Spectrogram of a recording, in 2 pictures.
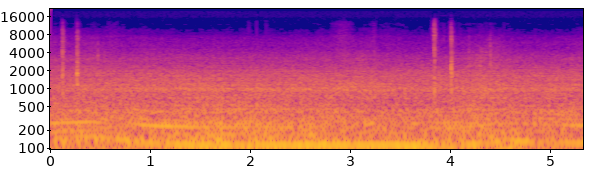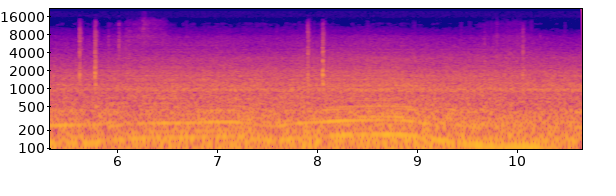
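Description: Heard from inside the cabin, a 2025 Toyota Camry SE with its 232 hp engine in sport mode drives with a steady droning hum. The engine tone rises and falls gently, and a few faint clicks sound over a constant road rumble.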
